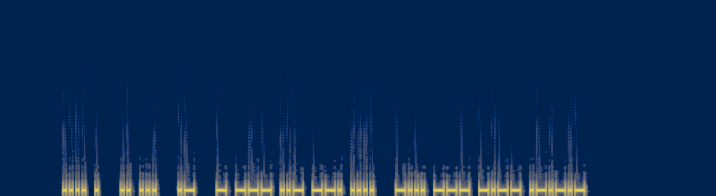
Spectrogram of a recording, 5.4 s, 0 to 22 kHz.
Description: Morse code, heard as a keyed tone, about 50 wpm, 700 Hz. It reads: HE IS A TOUGH BOY.
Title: Sentences from Top 1200 Words 50wpm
